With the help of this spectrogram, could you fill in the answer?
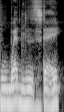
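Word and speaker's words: Wednesday: it correctly you know everybody sends wedes day w n d which it isn't it's wed day because of Wen but um I can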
